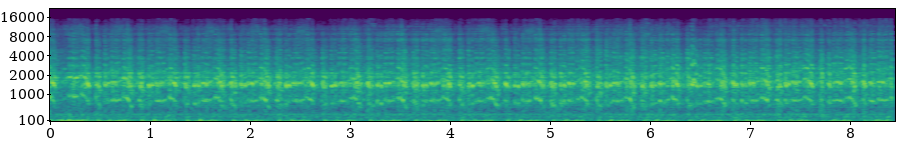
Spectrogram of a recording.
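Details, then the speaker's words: 1974 Yamaha TX500 twin revived after 20+ years: a steady starter churn at about two turns a second with occasional uneven chuffs but no catch. It has spark and started shortly after. "Come on. It's trying. It's starting to pull fuel. It's trying."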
